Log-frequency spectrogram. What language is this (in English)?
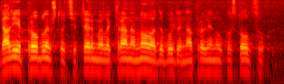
Serbian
